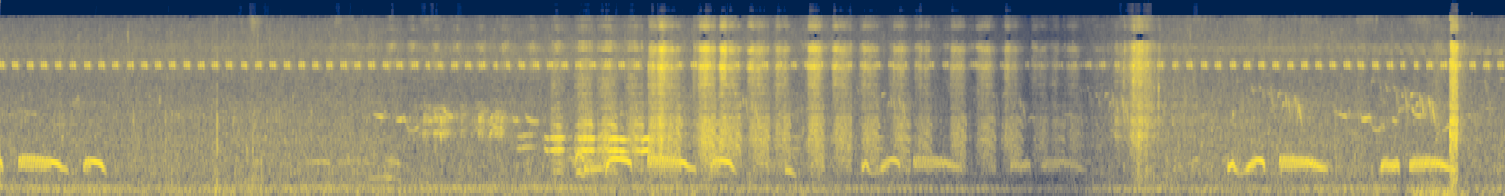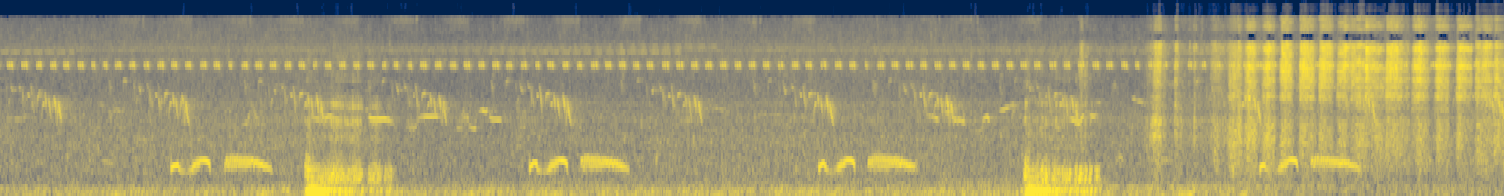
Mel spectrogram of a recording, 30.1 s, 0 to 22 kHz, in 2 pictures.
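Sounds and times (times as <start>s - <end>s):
bird cooing: 0.0s - 1.2s, 4.9s - 10.9s, 12.2s - 14.6s, 16.8s - 19.2s, 20.3s - 21.4s, 23.2s - 24.3s, 25.3s - 26.3s, 27.5s - 29.0s
heavy thump: 18.1s - 19.0s, 25.3s - 26.1s
short bird chirps: 18.1s - 19.3s, 25.2s - 26.6s.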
